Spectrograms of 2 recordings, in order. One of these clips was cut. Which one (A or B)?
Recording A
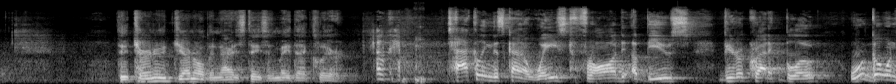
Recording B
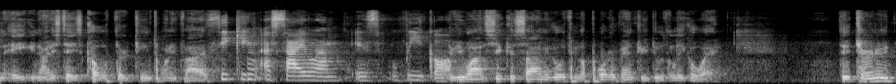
A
